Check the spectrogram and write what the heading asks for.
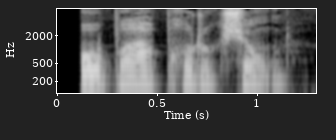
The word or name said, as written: operaproduktion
